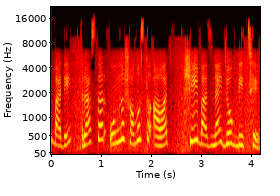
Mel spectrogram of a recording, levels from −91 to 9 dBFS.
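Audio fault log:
Throughout, gain pumping: the room noise sits about 28 dB below the speech. The level swings by roughly 15 dB, squashing loud and soft passages together. The likely cause is input gain set far too high, with a fast limiter clamping each peak.
Throughout, Bluetooth SBC compression: the treble flickers and drops in and out, a gritty, grainy noise rides on the speech, and nothing reaches above 17.3 kHz. This is likely SBC starving its upper sub-bands of bits and coarsely quantising the rest, which fits a bitrate near 80 kbps.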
